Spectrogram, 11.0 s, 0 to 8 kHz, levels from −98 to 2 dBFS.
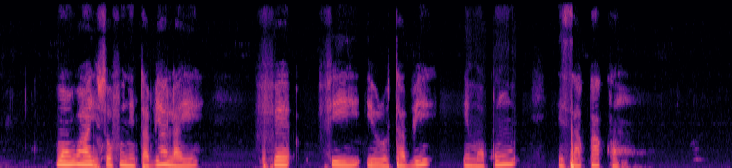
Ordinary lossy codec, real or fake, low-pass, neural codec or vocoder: none; real; none; none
